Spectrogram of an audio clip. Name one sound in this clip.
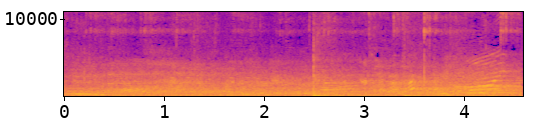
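A table tennis ball clicks off paddles and the table in a large echoing hall.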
